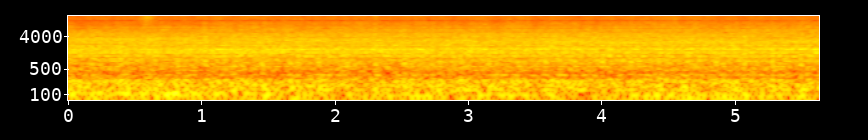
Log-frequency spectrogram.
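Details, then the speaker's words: Vevor diesel heater in van after fitting tank standpipe, fuel lines, pump and filter and priming: steady even combustion roar and fan rush at full blast, no pops or surging; running normally. "okay it's running it's running like full blast can you hear the motor barely now"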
